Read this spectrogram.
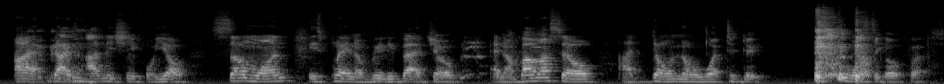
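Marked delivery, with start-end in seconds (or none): none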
